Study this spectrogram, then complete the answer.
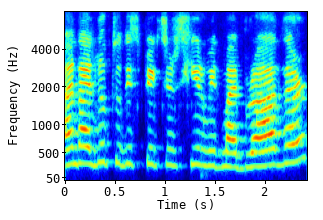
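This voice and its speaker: A woman with a Portuguese accent and fairly even intonation. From Portugal. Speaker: talk show co-host. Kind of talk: casual chat. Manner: halting.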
